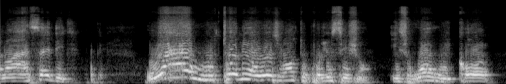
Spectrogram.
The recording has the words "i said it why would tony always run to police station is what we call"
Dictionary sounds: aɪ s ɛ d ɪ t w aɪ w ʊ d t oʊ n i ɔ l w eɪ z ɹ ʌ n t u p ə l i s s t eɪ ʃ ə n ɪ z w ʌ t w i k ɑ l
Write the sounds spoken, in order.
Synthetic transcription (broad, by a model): aɪ s ɛ d ɪ t w aɪ w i t oʊ n i ɔ l w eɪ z ɹ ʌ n t u p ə l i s s t eɪ ʃ ə n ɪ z w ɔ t w i k ɑ l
